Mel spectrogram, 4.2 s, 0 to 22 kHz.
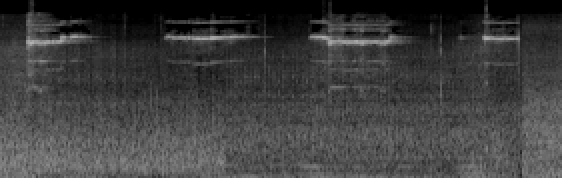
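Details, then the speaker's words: Hyundai Santa Fe DM, some built before 25 June 2011: sharp metallic brake squeals in short bursts while driving without braking, heard with windows open; attributed to pad lining, may fade or need pads, calipers and discs. "싼타페 dm 주 2011년 6월 25일 전에 양천 된 차량 중에 일부가 브레이크에서 쇳소리가 나는 증상이 있습니다 라인이 다른차 같은 경우에는 브레이크를 잡아야 해 소리가 났지만 이 증상은 주행 중 에서도 소리가 난다는 게 특징입니다"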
